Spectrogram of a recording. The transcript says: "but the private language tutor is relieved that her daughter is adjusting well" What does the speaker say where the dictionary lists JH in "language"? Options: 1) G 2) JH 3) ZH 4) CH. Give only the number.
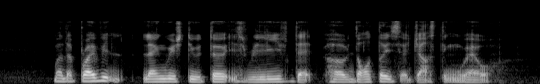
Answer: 4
